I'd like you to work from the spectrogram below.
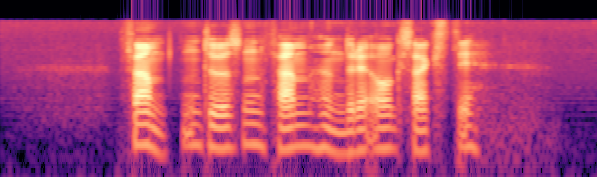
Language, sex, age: Norwegian, male, 34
